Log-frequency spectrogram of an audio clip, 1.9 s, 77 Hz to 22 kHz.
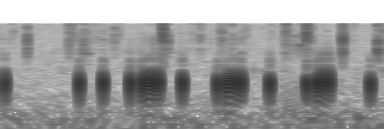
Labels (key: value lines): label: biophony, knock croak
recorder: SoundTrap 300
